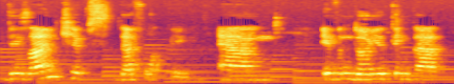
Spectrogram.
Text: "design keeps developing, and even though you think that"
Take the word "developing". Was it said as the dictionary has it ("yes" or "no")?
no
